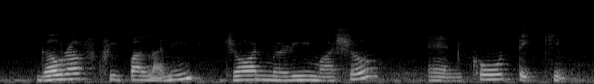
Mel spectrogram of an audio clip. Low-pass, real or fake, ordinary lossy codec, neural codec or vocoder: 5.4 kHz; real; MP3, 24 kbps; none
